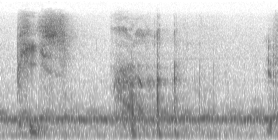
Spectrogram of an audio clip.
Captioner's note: laughing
